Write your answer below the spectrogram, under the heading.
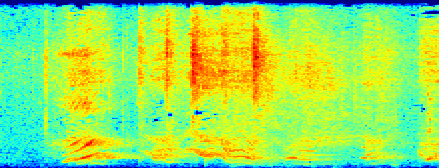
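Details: Eighteen-day-old Australian Shepherd puppies just beginning to play make a string of sliding squeals and yelps, several overlapping and rising then falling, one loud burst at the start and shorter ones after.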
